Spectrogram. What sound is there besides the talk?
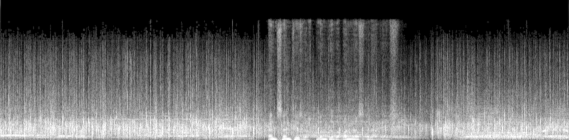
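audience applauding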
